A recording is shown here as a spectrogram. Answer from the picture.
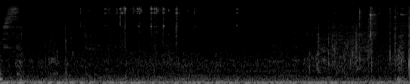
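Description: Faint, scattered metallic jingling, like a dog's collar tags, over a steady low rumble.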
